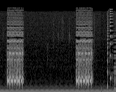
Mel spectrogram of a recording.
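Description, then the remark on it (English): A telephone rings twice, each short trilling burst separated by about a second of quiet, clear over a steady low background hum. “It's the phone, you idiot. Pick it up. My dad gets mad if I don't get it by the third ring.”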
